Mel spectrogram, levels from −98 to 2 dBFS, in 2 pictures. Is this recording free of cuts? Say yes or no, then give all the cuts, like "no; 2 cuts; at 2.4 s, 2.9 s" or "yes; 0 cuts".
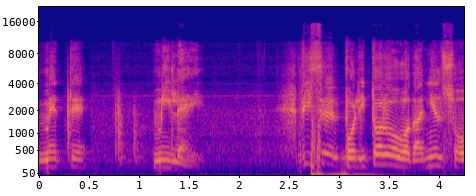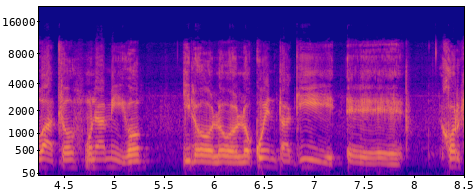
no; 1 cut; at 2.6 s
